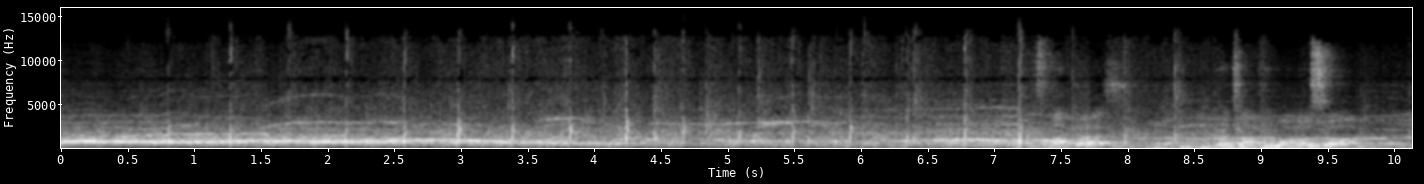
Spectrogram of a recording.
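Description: Live music plays loudly in a large echoing hall.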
